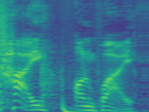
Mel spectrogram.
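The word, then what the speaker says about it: Hay-on-Wye: on to be honest we're here in Hai on hwai that is the correct pronunciation because Google said it was so at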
